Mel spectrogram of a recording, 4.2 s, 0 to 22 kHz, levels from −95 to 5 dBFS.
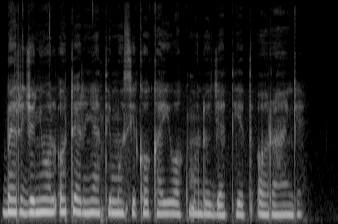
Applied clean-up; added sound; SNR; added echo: none; none; none; none.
